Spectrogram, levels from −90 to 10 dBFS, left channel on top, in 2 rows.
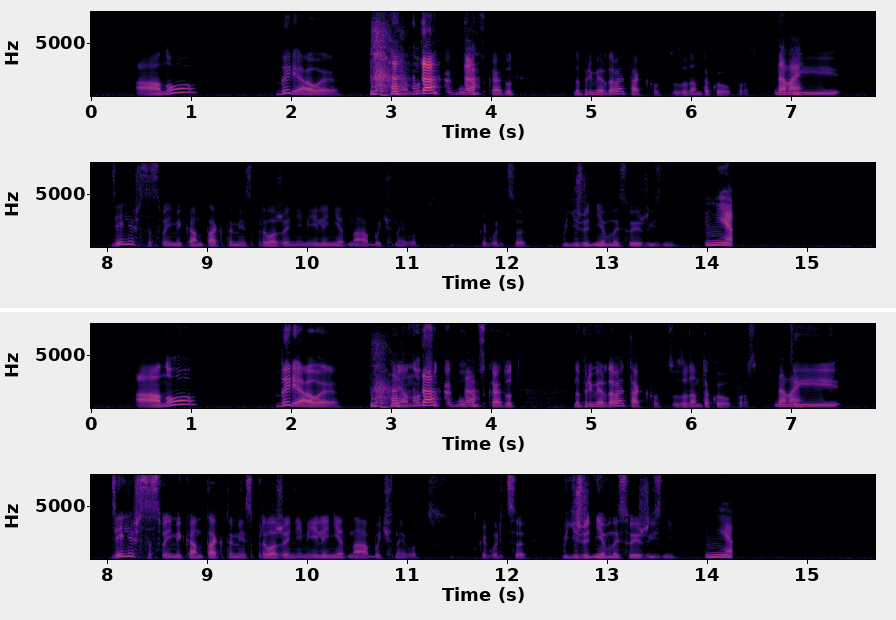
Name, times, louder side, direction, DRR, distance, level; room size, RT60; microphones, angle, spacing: voice 1, 0.4-1.1 1.8-2.5 3.0-3.8 4.0-4.2 4.8-5.5 5.8-6.6 7.0-7.5 8.0-11.3 11.7-12.2 12.5-13.7, right 4 dB, 70° right, 2.4 m, -44 dB
voice 2, 2.8-3.5 3.7-3.9 6.8-7.1 14.0-14.3, left 5 dB, 80° left, 2.2 m, -35 dB
open air
head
